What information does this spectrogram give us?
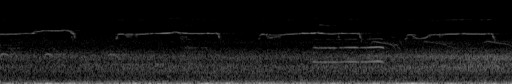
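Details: Juvenile bald eagle mantling and protecting two fish from its parents on the nest, April 19, 2021: fairly quiet high whistled chitters in short runs, plus a brief lower tone, over background wind hiss.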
